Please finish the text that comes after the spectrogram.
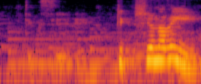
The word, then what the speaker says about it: dictionary: Tapi ionnya seolah-olah tidak terbaca jadi dictionary.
